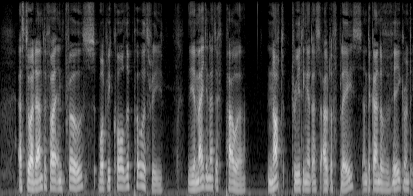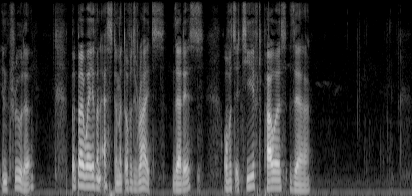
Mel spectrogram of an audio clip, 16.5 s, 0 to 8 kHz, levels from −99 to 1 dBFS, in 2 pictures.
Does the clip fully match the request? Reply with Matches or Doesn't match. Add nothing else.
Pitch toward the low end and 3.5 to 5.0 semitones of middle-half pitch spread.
Matches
